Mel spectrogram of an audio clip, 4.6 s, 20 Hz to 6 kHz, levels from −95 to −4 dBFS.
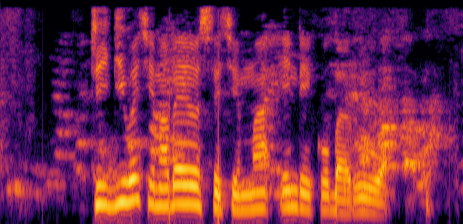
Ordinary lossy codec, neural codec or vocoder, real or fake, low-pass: MP3, 48 kbps; none; real; 5.4 kHz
